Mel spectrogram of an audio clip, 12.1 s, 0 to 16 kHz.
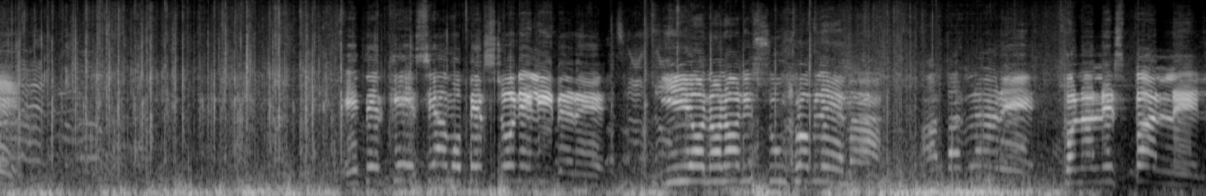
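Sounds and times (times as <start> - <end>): wind buffeting microphone: 0.0 - 11.2.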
